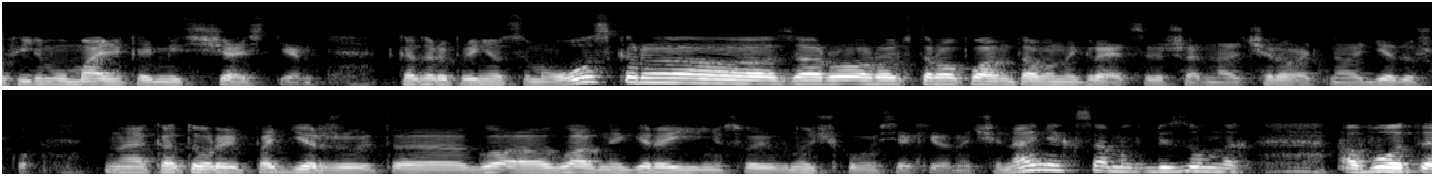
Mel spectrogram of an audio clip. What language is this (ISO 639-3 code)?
rus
